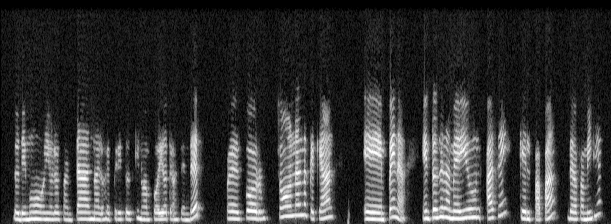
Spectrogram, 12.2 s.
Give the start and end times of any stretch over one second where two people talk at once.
none

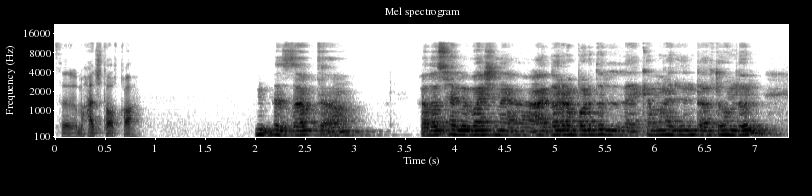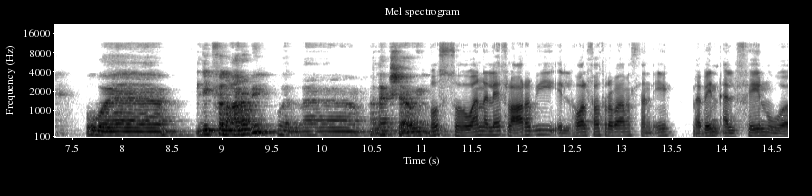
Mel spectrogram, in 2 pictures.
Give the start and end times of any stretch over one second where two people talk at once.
none

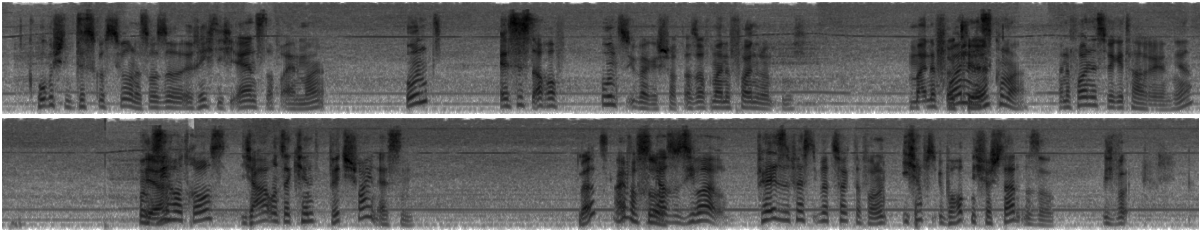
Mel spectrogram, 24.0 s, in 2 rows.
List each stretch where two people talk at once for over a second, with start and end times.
none

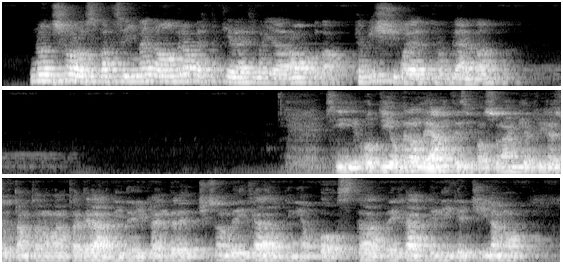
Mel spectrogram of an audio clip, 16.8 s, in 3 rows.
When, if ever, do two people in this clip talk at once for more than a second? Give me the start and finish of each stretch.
none

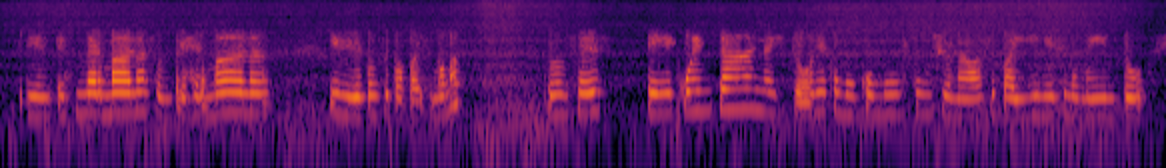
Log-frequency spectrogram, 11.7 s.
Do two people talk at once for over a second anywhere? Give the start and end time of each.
none

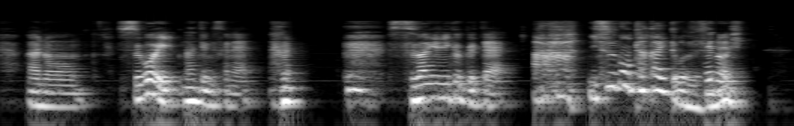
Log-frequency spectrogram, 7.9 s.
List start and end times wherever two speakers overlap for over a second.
none

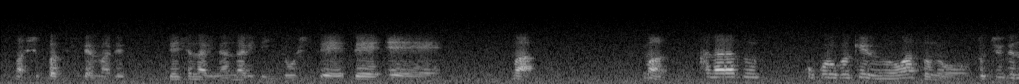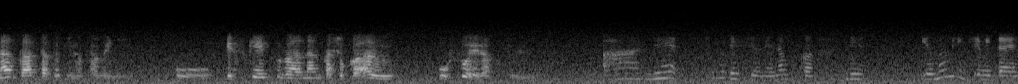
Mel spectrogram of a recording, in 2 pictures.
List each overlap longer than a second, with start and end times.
none

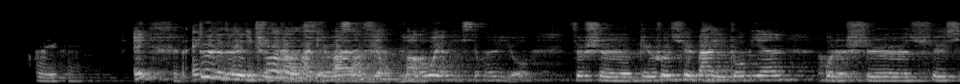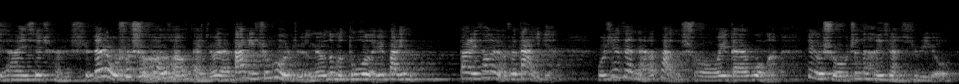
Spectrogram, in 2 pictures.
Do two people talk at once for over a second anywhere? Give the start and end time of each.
2.0-4.3

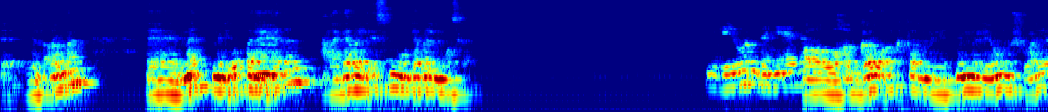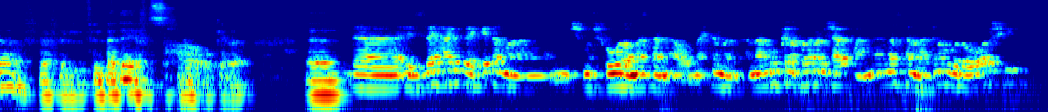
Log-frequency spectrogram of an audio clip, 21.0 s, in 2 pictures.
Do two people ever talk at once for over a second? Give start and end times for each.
none

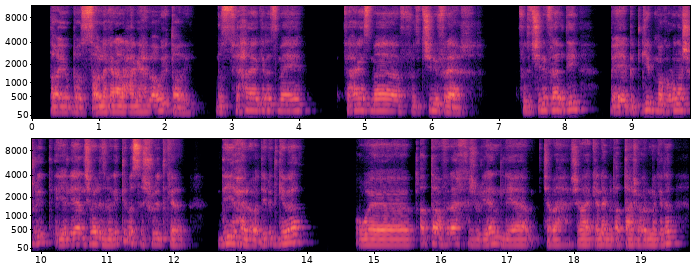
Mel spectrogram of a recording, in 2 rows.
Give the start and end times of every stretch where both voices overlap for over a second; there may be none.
none

